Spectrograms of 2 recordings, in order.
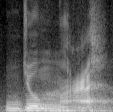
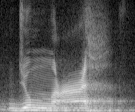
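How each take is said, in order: No difference in how they are said.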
